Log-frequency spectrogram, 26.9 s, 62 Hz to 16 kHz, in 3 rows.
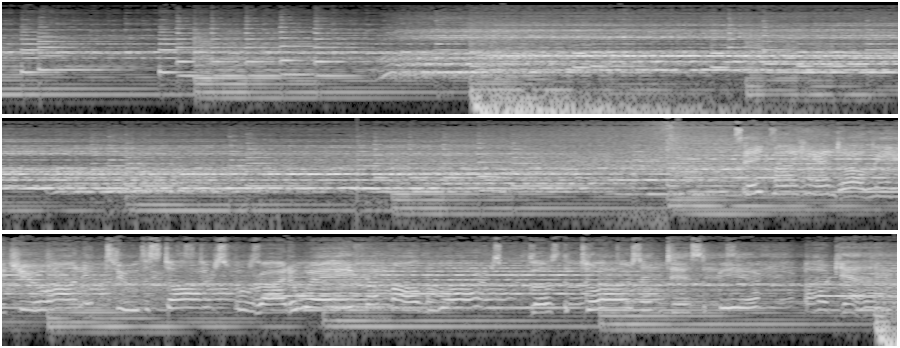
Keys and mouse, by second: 0.2 click, 2.3 ctrl+-, 2.7 space, 2.9 click, 3.0 space, 3.8-7.2 alt+drag, 7.4 click, 8.8-10.0 alt+drag, 10.5 Left, 10.9 ctrl+=, 11.8 space, 12.0 click, 12.1 space, 12.7 ctrl+-, 13.1 space, 14.3 click, 14.9 ctrl+=, 15.3 space, 15.6 click, 15.6 space, 15.8 click, 16.1 space, 16.5 ctrl+=, 17.1 Right, 17.8 Down, 18.5 click, 18.8 Left, 19.3 Down, 20.0 click, 20.2 space, 20.4 click, 21.0 Up, 21.4 Left, 22.0 click, 22.3 Right, 22.8 Up, 23.5 click, 23.9 ctrl+-, 24.7 space, 24.9 click, 25.3 click, 25.5 space, 25.7 click, 25.9 space, 26.7 ctrl+=.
